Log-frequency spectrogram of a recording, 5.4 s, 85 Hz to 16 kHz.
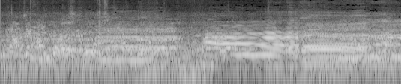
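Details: Small bull calves and heifer calves for sale at a Faridpur cattle market on 4 September 2024. Long, drawn-out lowing calls swell in the second half, with men haggling loudly over prices throughout.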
